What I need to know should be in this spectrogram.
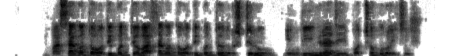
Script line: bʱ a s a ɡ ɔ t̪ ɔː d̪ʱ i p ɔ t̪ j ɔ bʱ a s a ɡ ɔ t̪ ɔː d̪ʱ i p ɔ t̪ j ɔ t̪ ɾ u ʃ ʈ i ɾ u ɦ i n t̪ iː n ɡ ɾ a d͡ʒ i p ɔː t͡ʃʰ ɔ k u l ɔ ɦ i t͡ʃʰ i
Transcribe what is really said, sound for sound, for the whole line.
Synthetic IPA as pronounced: bʱ a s a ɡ ɔ t̪ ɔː d̪ʱ i p ɔ t̪ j ɔ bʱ a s a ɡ ɔ t̪ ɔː d̪ʱ i p ɔ t̪ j ɔ d̪ ɾ u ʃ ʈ i ɾ u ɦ i n d̪ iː ŋ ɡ ɾ a d͡ʒ i p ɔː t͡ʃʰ ɔ k u ɾ ɔ ɦ i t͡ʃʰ i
